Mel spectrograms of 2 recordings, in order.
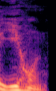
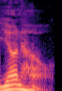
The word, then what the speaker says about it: Yanho: CEO Yihun. He curtly corrected her. No, it's CEO Yanho.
